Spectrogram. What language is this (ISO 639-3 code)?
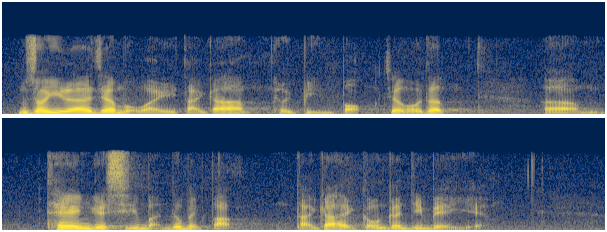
yue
